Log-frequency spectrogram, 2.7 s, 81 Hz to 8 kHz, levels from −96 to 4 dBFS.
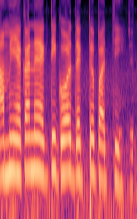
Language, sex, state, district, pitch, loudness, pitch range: Bengali, female, Assam, Hailakandi, 215 Hz, -13 LUFS, 195-220 Hz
